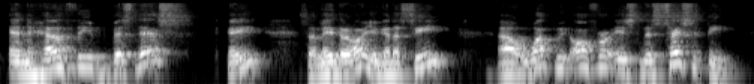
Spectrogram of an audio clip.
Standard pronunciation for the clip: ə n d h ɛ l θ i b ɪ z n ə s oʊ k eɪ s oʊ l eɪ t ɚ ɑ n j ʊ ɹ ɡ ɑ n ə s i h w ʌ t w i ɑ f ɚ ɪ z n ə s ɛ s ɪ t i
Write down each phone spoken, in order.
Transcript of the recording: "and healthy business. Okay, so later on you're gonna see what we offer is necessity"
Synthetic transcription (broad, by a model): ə n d h ɛ l θ i b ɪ s n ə s oʊ k eɪ s oʊ l eɪ t ɚ ɑ n j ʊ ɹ ɡ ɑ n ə s i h w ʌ t w i ɑ f ɚ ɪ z n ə s ɛ s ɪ t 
